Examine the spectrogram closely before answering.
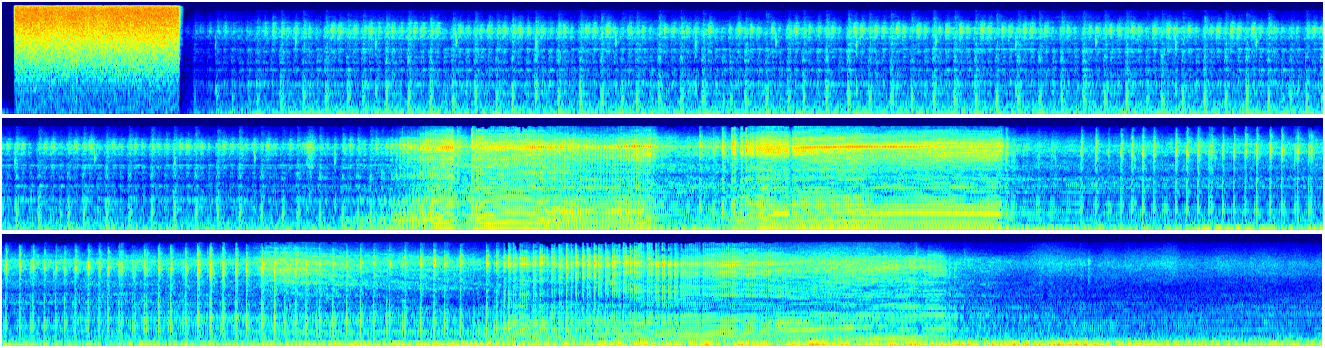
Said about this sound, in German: Motorräder, ne? Und Mopeds. Das ist das einzige Geräusch, das ich noch schlimmer finde als bellende Köter.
